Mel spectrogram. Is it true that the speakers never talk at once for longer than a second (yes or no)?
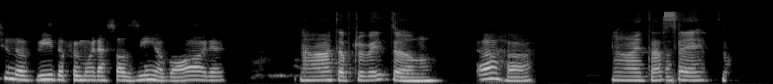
yes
